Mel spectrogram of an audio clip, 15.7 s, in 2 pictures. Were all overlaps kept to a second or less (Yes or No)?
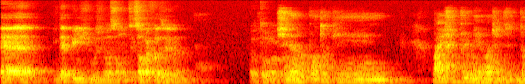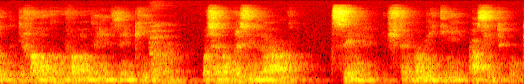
Yes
